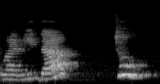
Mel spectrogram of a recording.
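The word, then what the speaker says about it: والدةُ: ننتقل إلى والدة، نضع التاء المربوطة الآن والدة تو، عند وضع التاء هنا نطقت تاء والدة تو، تمام؟ إذا نطقت التاء فهي هنا تاء مربوطة، وعند وضع الضمة أصبحت التاء واضحة بصوتها وكما هي أمامنا.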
